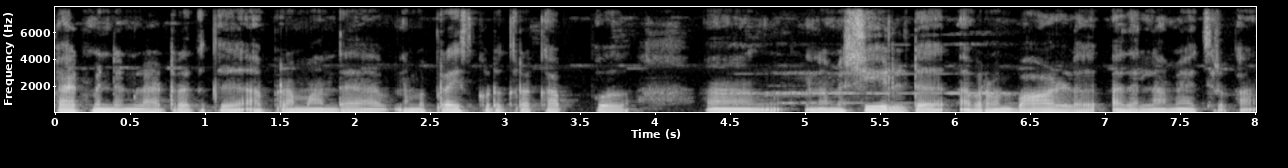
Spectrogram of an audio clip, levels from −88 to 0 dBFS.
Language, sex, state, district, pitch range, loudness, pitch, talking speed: Tamil, female, Tamil Nadu, Kanyakumari, 130-145 Hz, -19 LUFS, 135 Hz, 120 wpm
